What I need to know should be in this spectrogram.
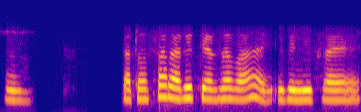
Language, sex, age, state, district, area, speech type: Bodo, female, 30-45, Assam, Udalguri, rural, conversation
